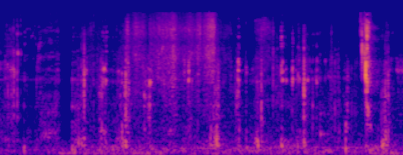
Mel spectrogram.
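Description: A person chewing squid: a run of soft, irregular wet clicks and smacks from the mouth.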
